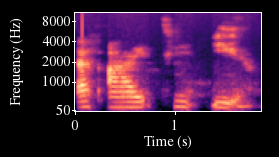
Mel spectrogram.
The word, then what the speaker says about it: Fite: I'm not sure how to pronounce that. It's Fite. So hopefully I pronounced it right.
